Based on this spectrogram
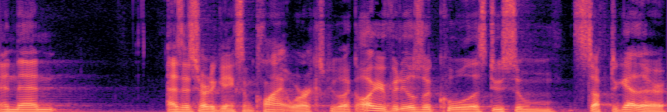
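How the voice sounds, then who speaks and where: On a very clean recording with a silent background, a man with a Canadian accent talks at a very fast pace with fairly even intonation. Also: medium pitch for a man. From Ottawa, Canada. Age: 40s. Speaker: video creator. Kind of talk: casual interview chat. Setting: studio.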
